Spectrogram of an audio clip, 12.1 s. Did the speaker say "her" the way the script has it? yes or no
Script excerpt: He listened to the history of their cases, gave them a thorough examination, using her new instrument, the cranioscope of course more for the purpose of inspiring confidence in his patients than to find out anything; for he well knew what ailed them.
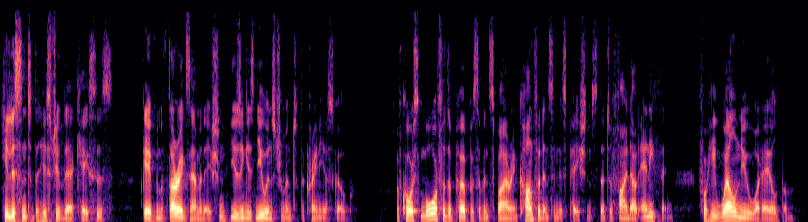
no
